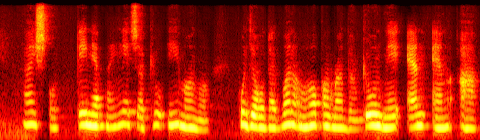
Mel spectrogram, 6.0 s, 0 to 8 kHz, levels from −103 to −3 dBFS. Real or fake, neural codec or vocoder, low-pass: fake; codec, 16 kHz, 0.5 kbps, X-Codec, HuBERT features, trained on balanced general audio; 7.2 kHz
